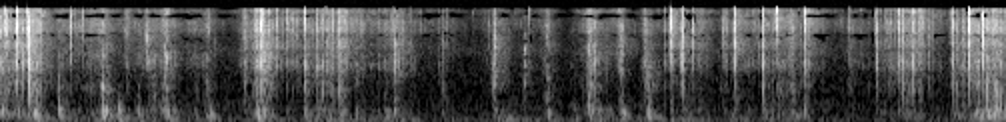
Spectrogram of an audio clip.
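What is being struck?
Wound plastic tape ball.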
